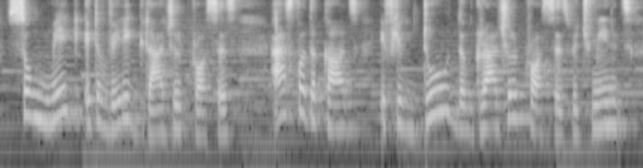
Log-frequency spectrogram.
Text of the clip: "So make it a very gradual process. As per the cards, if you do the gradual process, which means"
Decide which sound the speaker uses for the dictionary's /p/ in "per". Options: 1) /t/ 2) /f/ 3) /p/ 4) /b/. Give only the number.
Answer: 2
